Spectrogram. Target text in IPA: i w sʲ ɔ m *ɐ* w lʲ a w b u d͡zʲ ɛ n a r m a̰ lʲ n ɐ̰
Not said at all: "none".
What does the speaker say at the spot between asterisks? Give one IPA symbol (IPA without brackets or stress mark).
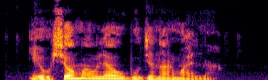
a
